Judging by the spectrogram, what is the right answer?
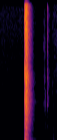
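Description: Single sharp report of an air rifle firing a heavy H&N Baracuda pellet, a sudden close crack that decays in a fraction of a second, followed by silence.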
